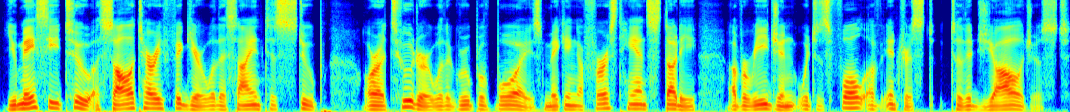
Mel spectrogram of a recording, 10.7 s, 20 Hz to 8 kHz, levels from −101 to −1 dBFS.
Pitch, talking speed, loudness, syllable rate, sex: 105 Hz, 190 wpm, -21 LUFS, 5.0 syllables/s, male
